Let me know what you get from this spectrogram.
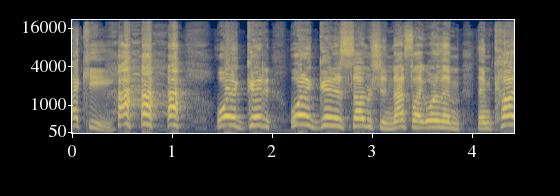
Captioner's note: laughing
